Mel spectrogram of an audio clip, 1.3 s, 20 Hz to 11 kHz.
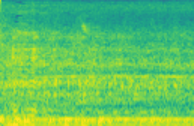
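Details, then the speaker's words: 1993 Mercedes 600SEC V12 with straight pipes, long-sitting, just revived: deep idle swelling and sagging unevenly with ragged beat; engine started surging and missing at idle, cause unknown. "now the engine started surging but i can't even run the engine but oh yeah surgeon now it's started to search yeah it started to like sort of search miss yeah totally something is wrong now"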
